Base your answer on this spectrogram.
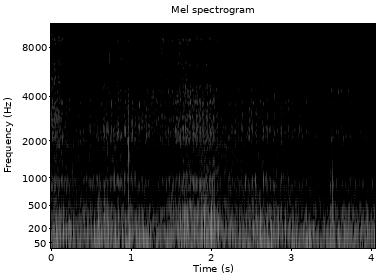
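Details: Bedford, a neutered male Bengal cat at home in England, purrs while being cuddled in the morning: a rapid, rhythmic low rumble that swells and eases slightly, with a few soft taps.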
